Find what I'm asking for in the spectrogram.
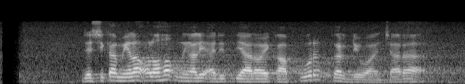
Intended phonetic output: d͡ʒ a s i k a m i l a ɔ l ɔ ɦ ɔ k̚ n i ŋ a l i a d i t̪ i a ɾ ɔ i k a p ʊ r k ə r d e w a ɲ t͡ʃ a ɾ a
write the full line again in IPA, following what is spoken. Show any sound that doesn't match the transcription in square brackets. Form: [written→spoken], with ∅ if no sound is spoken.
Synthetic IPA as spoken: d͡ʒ a s i k a m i l a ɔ l ɔ ɦ ɔ k̚ n i ŋ a l i a d i t̪ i a ɾ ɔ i k a p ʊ r k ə r d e w a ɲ t͡ʃ a ɾ a

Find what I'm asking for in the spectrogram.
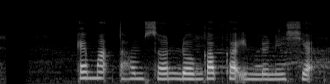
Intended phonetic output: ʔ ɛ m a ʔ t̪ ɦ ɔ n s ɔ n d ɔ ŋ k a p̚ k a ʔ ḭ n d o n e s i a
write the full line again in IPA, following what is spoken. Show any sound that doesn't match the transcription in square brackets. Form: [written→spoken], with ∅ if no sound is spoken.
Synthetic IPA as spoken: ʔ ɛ m a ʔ t̪ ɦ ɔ [n→m] s ɔ n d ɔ ŋ k a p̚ k a ʔ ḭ n d o n e s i a

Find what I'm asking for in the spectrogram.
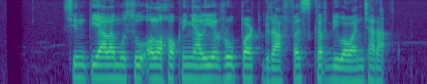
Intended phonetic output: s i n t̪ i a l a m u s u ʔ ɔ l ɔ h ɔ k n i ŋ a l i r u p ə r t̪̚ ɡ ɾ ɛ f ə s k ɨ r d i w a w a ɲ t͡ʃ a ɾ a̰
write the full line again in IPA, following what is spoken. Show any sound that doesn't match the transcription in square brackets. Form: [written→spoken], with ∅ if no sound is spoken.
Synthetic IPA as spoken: s i n t̪ i a l a m u s u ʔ ɔ l ɔ h ɔ k n i ŋ a l i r u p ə r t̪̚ ɡ ɾ [ɛ→a] f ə s k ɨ r d i w a w a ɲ t͡ʃ a ɾ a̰

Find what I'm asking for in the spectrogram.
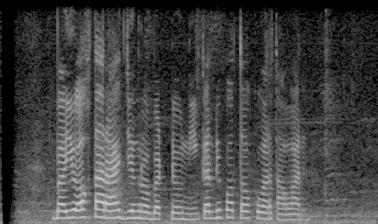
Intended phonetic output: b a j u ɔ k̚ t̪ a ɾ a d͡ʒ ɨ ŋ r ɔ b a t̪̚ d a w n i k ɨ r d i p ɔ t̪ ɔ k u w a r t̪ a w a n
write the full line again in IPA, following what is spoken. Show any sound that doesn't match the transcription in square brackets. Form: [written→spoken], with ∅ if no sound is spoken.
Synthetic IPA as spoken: b a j u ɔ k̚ t̪ a ɾ a d͡ʒ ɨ ŋ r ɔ b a t̪̚ d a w n i k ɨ r d i p ɔ t̪ ɔ k u w a r t̪ a w a n

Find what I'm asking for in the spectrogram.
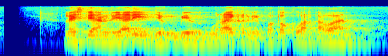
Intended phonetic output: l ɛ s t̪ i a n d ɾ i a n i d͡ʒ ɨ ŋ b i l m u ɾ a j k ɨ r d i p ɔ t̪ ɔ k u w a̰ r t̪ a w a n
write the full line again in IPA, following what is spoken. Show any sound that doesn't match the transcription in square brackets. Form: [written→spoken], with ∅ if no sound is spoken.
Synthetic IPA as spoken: l ɛ s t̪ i a n d ɾ i a n i d͡ʒ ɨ ŋ b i l m u ɾ a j k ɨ r d i p ɔ t̪ ɔ k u w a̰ r t̪ a w a n

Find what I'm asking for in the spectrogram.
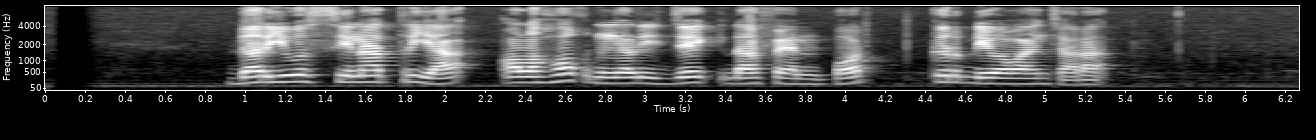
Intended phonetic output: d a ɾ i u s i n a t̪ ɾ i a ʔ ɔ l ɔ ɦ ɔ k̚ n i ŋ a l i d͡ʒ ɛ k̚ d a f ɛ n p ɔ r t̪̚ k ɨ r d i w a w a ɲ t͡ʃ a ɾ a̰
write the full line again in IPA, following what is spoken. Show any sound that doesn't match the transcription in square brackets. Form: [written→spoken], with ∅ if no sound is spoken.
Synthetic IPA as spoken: d a ɾ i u s i n a t̪ ɾ i a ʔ ɔ l ɔ ɦ ɔ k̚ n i ŋ a l i d͡ʒ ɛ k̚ d a f ɛ n p ɔ r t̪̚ k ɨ r d i w a w a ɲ t͡ʃ a ɾ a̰

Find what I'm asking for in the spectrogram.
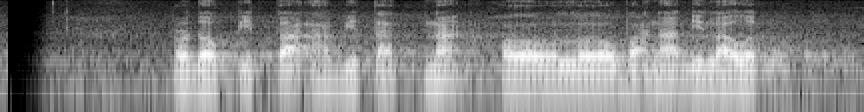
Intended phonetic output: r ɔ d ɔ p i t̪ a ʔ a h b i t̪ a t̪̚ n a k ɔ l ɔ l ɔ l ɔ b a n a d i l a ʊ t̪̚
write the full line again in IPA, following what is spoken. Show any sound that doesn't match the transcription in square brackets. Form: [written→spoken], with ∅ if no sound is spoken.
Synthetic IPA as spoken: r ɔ d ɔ p i t̪ a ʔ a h b i t̪ a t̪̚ n a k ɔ l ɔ l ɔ l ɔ b a n a d i l a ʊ t̪̚

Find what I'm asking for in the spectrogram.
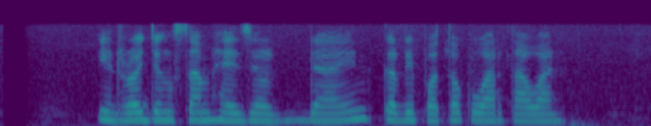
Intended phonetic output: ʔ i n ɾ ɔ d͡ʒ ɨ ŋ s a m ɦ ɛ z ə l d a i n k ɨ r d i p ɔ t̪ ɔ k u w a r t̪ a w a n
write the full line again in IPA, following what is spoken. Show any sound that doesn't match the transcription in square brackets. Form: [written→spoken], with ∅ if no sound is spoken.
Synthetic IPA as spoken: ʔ i n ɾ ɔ d͡ʒ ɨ ŋ s a m ɦ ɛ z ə l d a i n k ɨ r d i p ɔ t̪ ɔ k u w a r t̪ a w a n

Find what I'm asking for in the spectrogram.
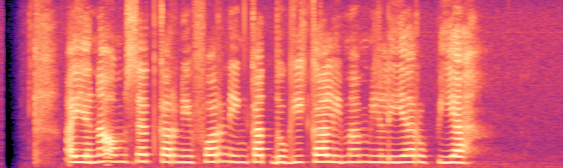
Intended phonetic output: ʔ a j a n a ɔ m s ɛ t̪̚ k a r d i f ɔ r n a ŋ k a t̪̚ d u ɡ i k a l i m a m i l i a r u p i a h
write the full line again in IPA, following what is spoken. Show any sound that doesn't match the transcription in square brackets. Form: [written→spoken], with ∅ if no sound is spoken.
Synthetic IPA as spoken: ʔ a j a n a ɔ m s ɛ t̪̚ k a r [d→n] i f ɔ r n [a→i] ŋ k a t̪̚ d u ɡ i k a l i m a m i l i a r u p i a h

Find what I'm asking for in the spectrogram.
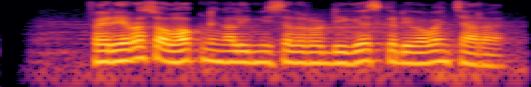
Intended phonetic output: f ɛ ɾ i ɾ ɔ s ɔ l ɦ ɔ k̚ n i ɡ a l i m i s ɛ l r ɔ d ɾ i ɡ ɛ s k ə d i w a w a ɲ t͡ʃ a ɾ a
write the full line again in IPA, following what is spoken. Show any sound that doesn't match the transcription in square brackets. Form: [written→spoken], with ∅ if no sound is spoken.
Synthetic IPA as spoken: f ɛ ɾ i ɾ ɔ s ɔ l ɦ ɔ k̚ n i [ɡ→ŋ] a l i m i s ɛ l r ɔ d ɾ i ɡ ɛ s k ə d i w a w a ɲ t͡ʃ a ɾ a

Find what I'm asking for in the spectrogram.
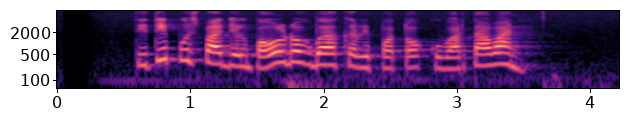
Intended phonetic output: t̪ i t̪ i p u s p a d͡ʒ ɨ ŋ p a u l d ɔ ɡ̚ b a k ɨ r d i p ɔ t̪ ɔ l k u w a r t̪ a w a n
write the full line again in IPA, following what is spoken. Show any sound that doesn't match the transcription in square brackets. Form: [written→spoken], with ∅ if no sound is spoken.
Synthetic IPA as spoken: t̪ i t̪ i p u s p a d͡ʒ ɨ ŋ p a u l d ɔ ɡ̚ b a k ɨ r d i p ɔ t̪ ɔ [l→∅] k u w a r t̪ a w a n

